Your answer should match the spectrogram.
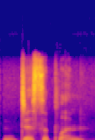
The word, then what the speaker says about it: discipline: First, discipline. Dis-ci-pline. Three syllables. The C is silent.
